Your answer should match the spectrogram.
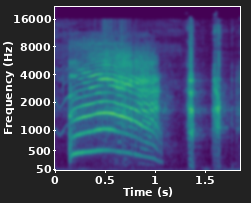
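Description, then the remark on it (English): A voice imitates the Wilhelm scream: one loud, sustained, strained shriek lasting about a second that swoops slightly up and then drops off, followed by a few short breathy bursts like chuckles. “And then you throw one Wilhelm scream in there.”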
